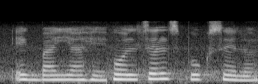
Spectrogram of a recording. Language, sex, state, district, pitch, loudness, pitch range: Marathi, female, Maharashtra, Chandrapur, 225 Hz, -13 LUFS, 215-230 Hz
